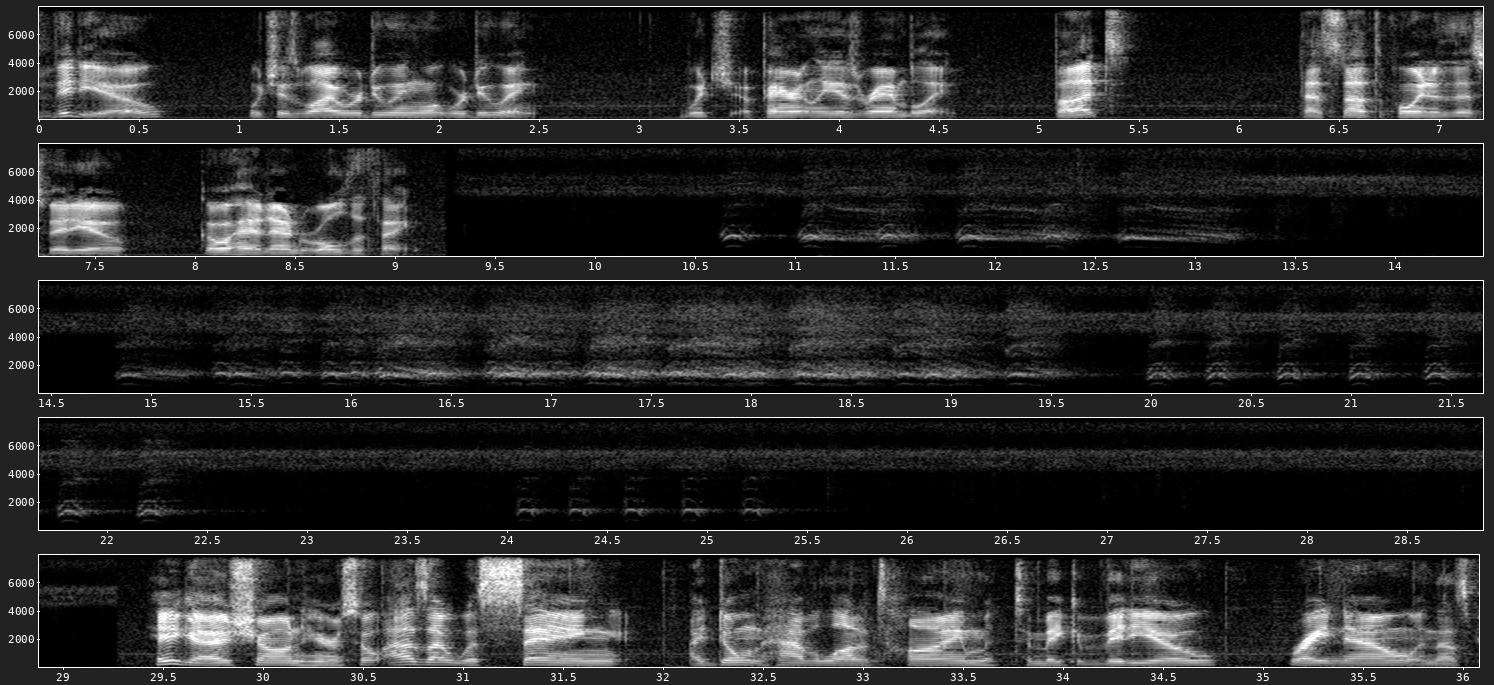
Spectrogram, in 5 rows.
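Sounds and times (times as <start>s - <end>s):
flock of birds calling: 15.0s - 19.6s.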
